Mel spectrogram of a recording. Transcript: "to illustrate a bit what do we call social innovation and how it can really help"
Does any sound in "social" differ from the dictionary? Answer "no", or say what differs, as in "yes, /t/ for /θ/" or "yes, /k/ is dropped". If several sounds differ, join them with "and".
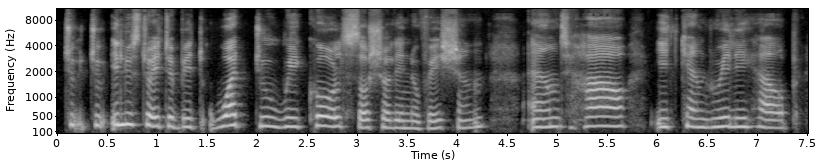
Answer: no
